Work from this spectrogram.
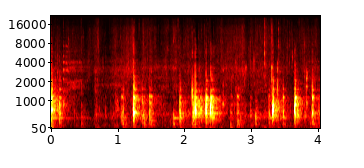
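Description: Seasoned oxtails are tossed and stirred in a pressure cooker, producing a run of uneven soft thuds, scrapes and metallic clinks with a light sizzling texture, close and moderately loud, with no talking.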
